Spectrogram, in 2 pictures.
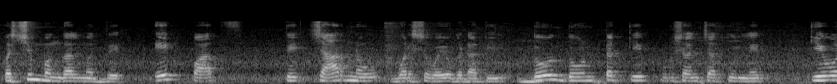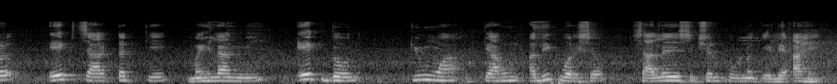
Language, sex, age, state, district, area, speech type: Marathi, male, 45-60, Maharashtra, Thane, rural, read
